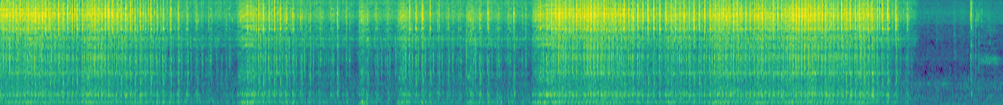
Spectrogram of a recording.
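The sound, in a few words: sewing machine stitching velvet shirt neckline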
